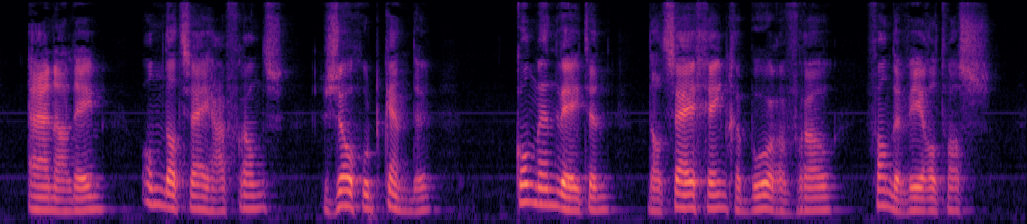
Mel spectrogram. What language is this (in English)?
Dutch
